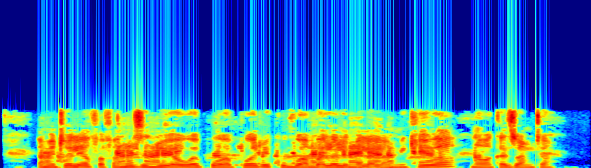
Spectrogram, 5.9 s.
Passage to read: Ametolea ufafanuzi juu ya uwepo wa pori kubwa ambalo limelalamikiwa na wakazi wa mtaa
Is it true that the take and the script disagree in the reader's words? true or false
false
